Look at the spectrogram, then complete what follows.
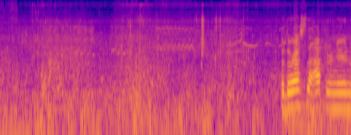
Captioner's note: waves splashing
